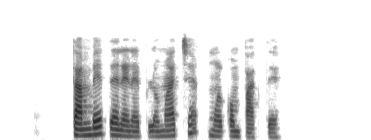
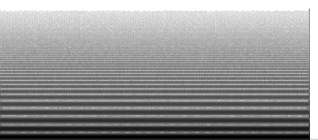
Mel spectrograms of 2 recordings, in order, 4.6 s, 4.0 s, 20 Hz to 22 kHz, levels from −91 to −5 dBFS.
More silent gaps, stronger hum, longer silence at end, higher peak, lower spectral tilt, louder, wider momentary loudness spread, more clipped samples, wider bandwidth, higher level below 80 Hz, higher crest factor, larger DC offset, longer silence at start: neither; neither; first, 1.15 s vs 0.1 s; about the same, -4 dBFS vs -4 dBFS; second, -4 dB/octave vs -10 dB/octave; second, -26 LUFS vs -7 LUFS; first, 12 LU vs 0 LU; neither; first, 7.4 kHz vs 4.6 kHz; second, -68 dBFS vs -38 dBFS; first, 26 dB vs 2 dB; neither; first, 0.9 s vs 0 s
